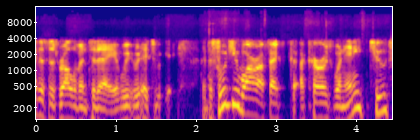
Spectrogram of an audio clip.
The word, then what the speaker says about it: Fujiwara: It's the Fujirawa. – Fujiwara. I got that right? – Fujiwara effect.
